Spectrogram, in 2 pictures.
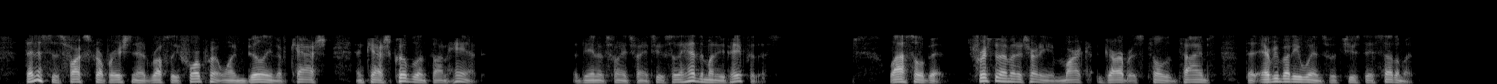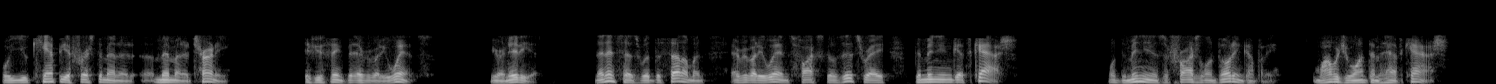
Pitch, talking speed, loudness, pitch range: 100 Hz, 190 wpm, -28 LUFS, 95-115 Hz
